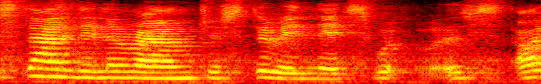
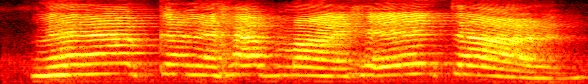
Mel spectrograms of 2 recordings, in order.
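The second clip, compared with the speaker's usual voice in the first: very loud, high-pitched screechy shout; 7 semitones higher, 11 dB louder than usual. Retelling a girl shouting as they left the field, the speaker imitates a screechy girl voice. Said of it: "this girl went in a really screechy voice".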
